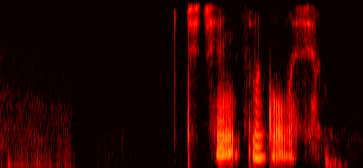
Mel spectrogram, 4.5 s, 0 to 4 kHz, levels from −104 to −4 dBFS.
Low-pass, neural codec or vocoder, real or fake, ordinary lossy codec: 3.6 kHz; codec, 16 kHz, 8 kbps, FunCodec, trained on LibriTTS, 25 frames a second; fake; MP3, 32 kbps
